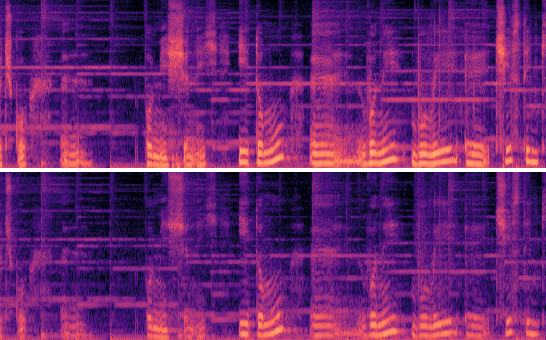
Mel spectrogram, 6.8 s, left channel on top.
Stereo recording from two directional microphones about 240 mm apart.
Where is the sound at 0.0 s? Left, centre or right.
Left.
